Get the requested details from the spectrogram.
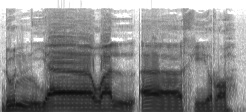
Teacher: Maka huruf yang memiliki harakat fathahnya dibaca panjang sehingganya ya kita baca panjang. Mad thobi'i panjang dua harakat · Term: Mad tabi'i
